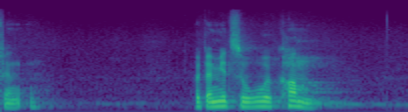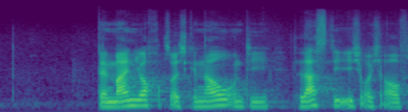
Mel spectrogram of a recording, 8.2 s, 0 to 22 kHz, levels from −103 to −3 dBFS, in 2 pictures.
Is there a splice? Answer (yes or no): yes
